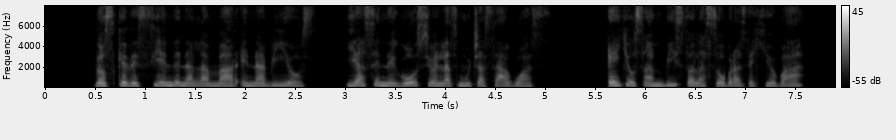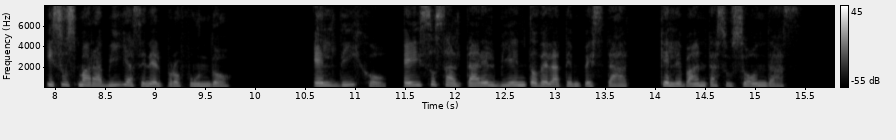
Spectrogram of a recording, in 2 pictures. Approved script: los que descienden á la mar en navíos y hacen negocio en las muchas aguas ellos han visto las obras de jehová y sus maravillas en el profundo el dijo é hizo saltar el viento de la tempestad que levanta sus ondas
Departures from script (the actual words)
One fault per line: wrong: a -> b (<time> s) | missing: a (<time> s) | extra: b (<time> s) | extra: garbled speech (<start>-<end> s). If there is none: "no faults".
no faults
